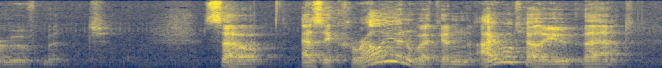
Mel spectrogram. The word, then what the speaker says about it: Wicca: bear in mind that there are two words pronounced Wicca one has one c w i c a one has two C's w-i-c-c-a and they are not the same Wicca with one C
